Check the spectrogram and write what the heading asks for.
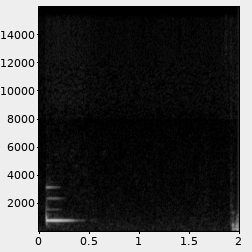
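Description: A single short electronic beep, starting sharply and dying away within half a second.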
